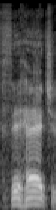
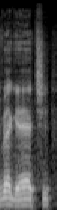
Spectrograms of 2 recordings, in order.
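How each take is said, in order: First: The middle consonant is an h-like r sound. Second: The middle consonant is a hard g sound. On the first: The speaker calls it right. "e é Verrete" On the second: The speaker calls it wrong. "Algumas pessoas, como eu, chamava de Veguete"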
